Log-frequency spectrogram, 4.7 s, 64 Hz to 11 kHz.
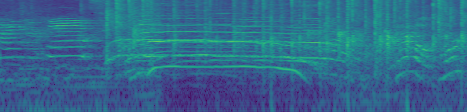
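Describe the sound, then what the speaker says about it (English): A crowd claps and cheers for a 23-year-old's birthday in a Texas bar setting, with loud whoops and a long sung or shouted voiced cheer rising over the mixed clapping, close and lively. "Can we get a round of applause?"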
